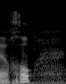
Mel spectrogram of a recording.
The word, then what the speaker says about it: Rho: Le duo s'appelle Ro. Ça s'écrit R-H-O.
